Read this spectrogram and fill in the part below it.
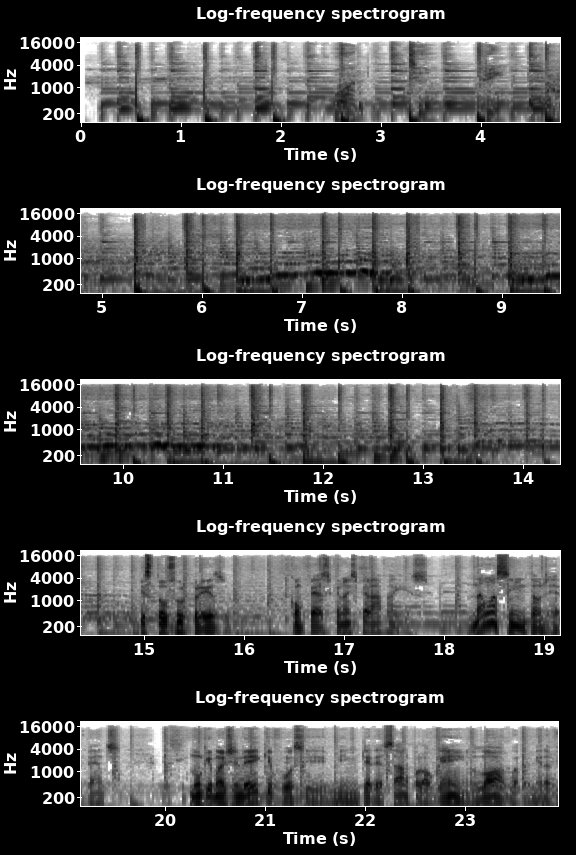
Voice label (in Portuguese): dia dos namorados paquera masculina; dia dos namorados conquista voz masculina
